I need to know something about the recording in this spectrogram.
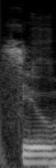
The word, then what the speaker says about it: Sioux: I'm sorry if I mispronounced that. I think it's Sioux, like Sioux or Oh, Sioux.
